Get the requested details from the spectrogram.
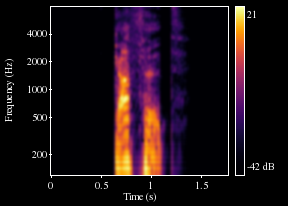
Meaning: second-person plural subjunctive I of gaffen
- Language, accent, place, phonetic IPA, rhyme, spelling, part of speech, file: German, Germany, Berlin, [ˈɡafət], -afət, gaffet, verb, De-gaffet.ogg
